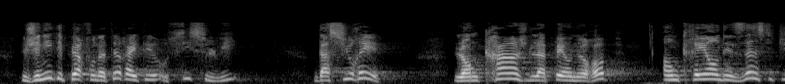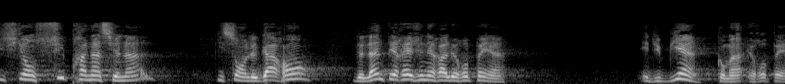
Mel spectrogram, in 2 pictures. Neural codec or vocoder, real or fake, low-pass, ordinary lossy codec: none; real; 7.2 kHz; Opus, 64 kbps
